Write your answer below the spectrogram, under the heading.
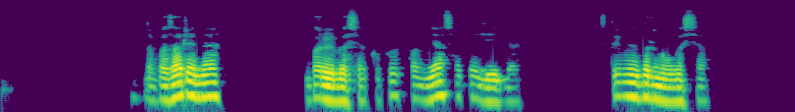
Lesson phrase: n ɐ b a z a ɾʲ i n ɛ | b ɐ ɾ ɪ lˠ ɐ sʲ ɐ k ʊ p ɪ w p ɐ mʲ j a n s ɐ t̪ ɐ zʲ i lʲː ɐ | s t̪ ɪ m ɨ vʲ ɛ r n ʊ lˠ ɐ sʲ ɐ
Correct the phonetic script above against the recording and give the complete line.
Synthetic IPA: n ɐ b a z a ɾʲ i n ɛ | b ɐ ɾ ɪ lˠ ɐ sʲ ɐ k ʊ p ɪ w p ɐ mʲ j a s ɐ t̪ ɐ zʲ i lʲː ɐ | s t̪ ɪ m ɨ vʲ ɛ r n u lˠ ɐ sʲ ɐ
